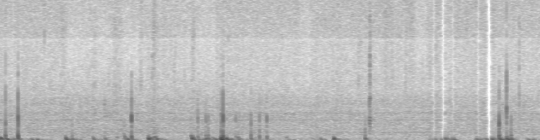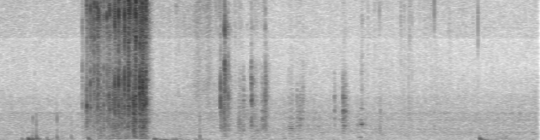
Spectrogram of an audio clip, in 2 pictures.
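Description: Tarot cards are shuffled by hand in quick, crisp riffles and taps, with a louder riffling flurry partway through, close and dry with no talking.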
